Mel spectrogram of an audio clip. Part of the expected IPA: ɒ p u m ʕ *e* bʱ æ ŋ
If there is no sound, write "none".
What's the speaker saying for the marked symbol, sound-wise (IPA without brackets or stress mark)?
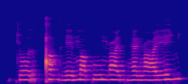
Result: e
